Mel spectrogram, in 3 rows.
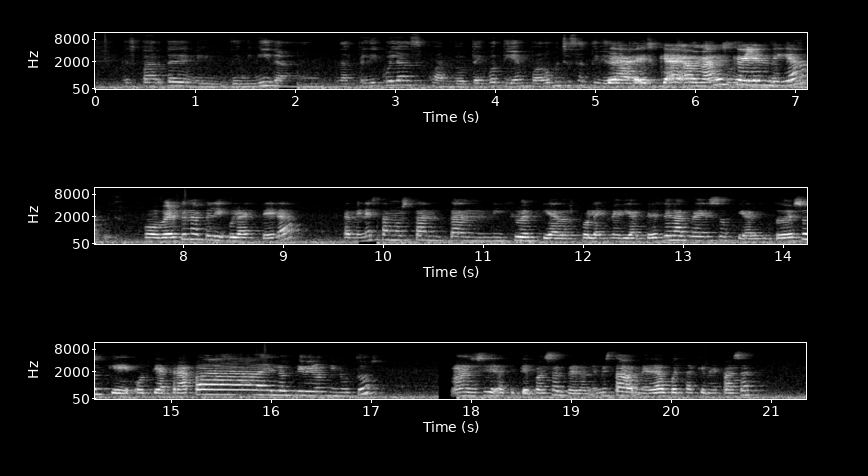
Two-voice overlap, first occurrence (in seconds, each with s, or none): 5.1 s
